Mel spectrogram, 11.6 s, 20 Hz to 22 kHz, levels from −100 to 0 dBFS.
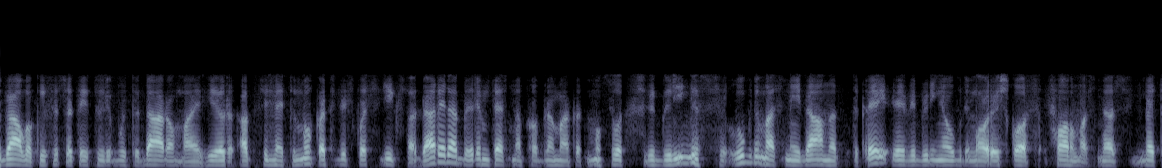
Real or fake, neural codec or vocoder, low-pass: fake; codec, 16 kHz, 1 kbps, FunCodec, trained on Chinese and English, 50 frames a second; 3.6 kHz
